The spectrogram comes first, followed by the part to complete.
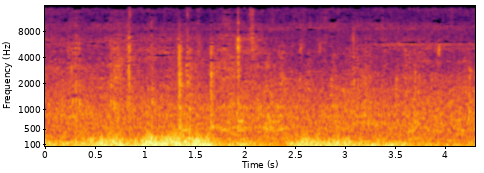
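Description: Hoofbeats of a show-jumping horse cantering on grass, muffled and low, over a rumbling background that swells twice.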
